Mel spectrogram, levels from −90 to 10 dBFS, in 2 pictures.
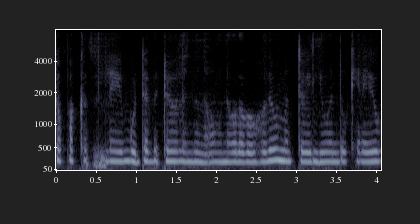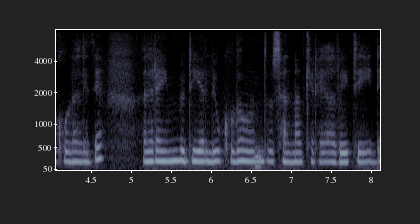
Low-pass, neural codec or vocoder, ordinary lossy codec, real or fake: none; codec, 16 kHz, 0.5 kbps, X-Codec, WavLM features, trained on Multilingual LibriSpeech; none; fake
